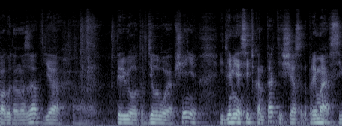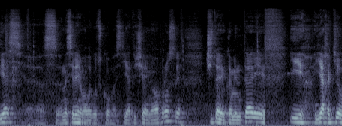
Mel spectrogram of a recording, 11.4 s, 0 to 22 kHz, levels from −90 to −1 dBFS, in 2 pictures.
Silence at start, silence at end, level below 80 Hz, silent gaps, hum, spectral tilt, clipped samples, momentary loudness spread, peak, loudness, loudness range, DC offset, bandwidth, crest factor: 0 s; 0 s; -62 dBFS; none; none; -5.5 dB/octave; under 0.1%; 13 LU; -18 dBFS; -37 LUFS; 3 LU; 0.1%; 16.5 kHz; 18 dB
